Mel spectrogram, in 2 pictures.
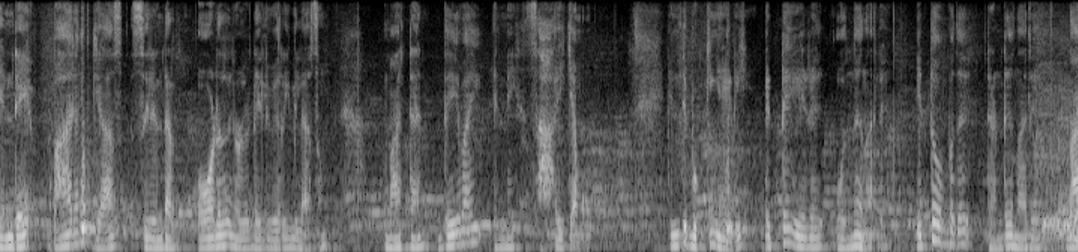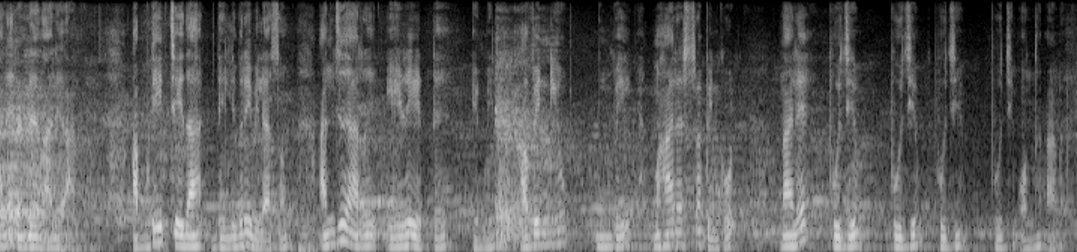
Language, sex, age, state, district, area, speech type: Malayalam, male, 18-30, Kerala, Idukki, rural, read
